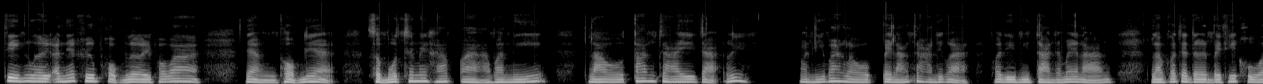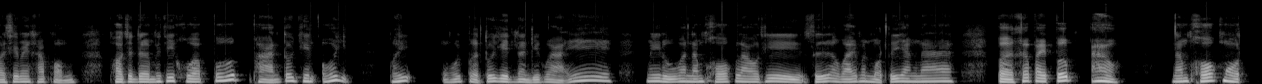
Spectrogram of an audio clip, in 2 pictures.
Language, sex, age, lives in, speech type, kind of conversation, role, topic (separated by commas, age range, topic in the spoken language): Thai, male, 30-34, Thailand, conversation, unstructured, none, งานอดิเรกอะไรที่ทำให้คุณรู้สึกตื่นเต้นที่สุด?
